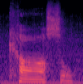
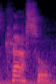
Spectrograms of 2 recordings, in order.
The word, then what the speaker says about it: castle: it as uh equally if you're in Newcastle it is Castle and not Castle because uh there you go but a castle that was in Newcastle would be a castle yeah I know but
